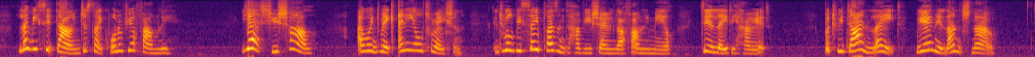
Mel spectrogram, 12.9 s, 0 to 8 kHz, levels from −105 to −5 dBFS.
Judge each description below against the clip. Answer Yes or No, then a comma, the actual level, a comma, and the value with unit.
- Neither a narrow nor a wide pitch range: No, wide, 7.4 semitones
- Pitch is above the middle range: Yes, very high, 305 Hz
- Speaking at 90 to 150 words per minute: No, average, 190 wpm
